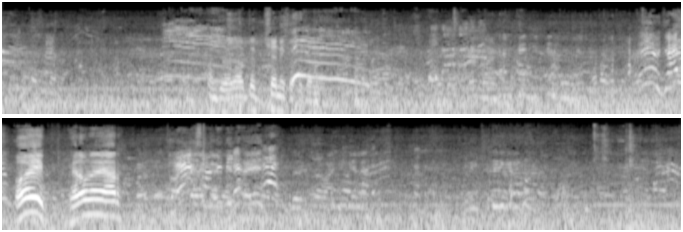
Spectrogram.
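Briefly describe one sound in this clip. A children's ride hums steadily as it turns.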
